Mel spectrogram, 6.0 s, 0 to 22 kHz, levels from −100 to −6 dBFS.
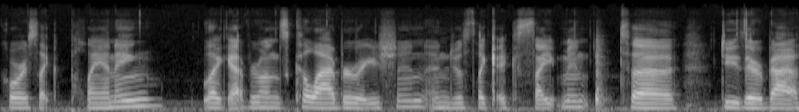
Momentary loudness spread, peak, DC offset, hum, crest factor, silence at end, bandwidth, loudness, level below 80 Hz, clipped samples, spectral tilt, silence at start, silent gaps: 10 LU; -12 dBFS; under 0.1%; none; 22 dB; 0 s; 16.5 kHz; -35 LUFS; -68 dBFS; under 0.1%; -4 dB/octave; 0 s; none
